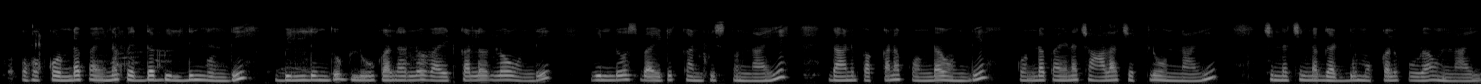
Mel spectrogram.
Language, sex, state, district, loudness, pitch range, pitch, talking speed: Telugu, female, Telangana, Karimnagar, -37 LUFS, 185-210 Hz, 195 Hz, 125 wpm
